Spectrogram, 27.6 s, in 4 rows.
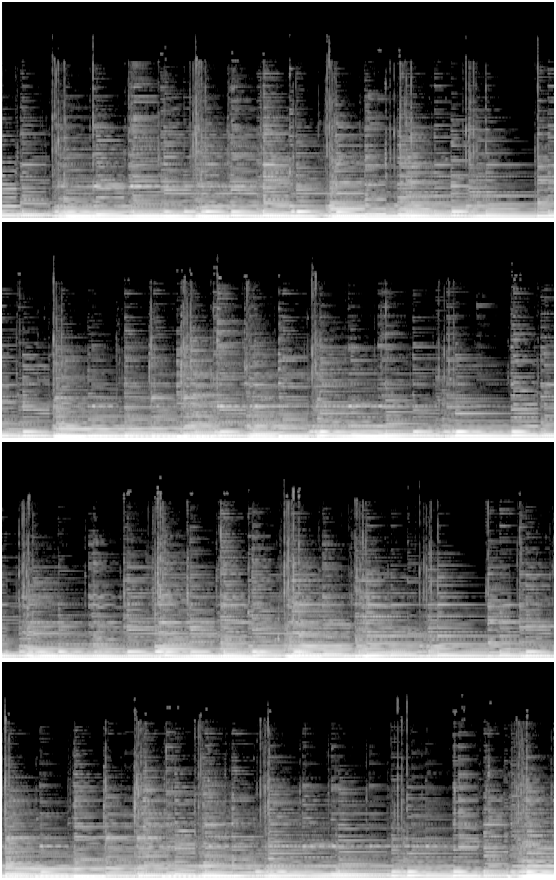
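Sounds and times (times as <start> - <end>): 
string choir: 0.1 - 27.6.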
